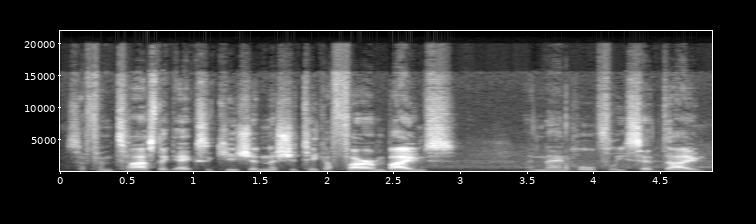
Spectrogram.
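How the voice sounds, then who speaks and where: A man with a sore throat, hosting his gaming channel and narrating a golf game in calm, steady play-by-play. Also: mid-range voice, fairly quick, a little hiss or hum. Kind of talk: casual gameplay commentary.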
